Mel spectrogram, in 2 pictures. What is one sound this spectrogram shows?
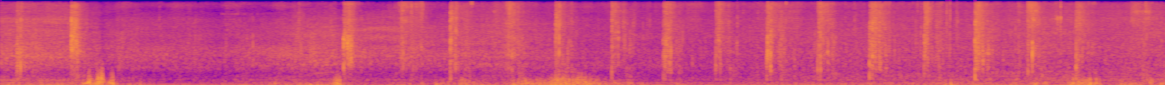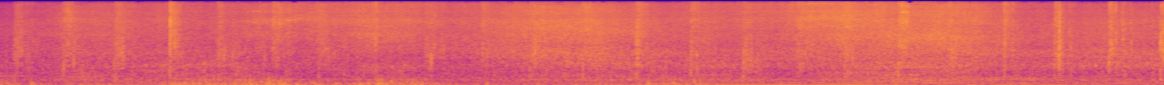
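Rain falls on wet pavement outdoors.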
